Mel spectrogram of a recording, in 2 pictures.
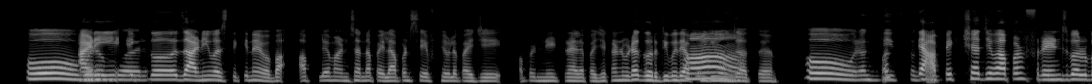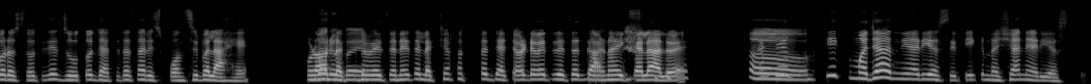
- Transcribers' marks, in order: in English: "फ्रेंड्स"; in English: "रिस्पॉन्सिबल"; joyful: "तर लक्ष फक्त ज्याच्यावर ठेवायचं, त्याचं गाणं ऐकायला आलोय"; chuckle
- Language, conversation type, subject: Marathi, podcast, लाईव्ह कॉन्सर्टचा अनुभव कधी वेगळा वाटतो आणि त्यामागची कारणं काय असतात?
